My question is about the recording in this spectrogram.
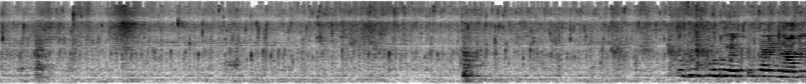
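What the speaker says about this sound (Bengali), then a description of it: "একটুখানি ফুটে যাও।" Curry simmering and boiling in a pan gives a steady bubbling, sizzling hiss throughout, growing livelier toward the end, with a voice talking over it.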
